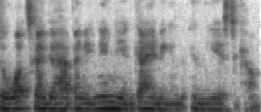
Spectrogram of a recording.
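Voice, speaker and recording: A man talks with an Australian accent. His voice is somewhat breathy. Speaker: journalist, regional editor. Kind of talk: podcast interview. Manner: halting, many fillers and repetitions.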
